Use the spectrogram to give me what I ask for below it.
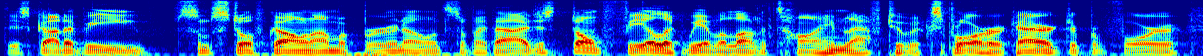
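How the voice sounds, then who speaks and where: Man, low-ish voice, forceful bright tone, rambling, casual podcast talk. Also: level tone, quick pace, smooth. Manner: rambling, many fillers and restarts. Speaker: podcast co-host. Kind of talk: casual review chat.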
